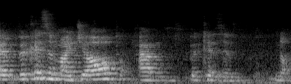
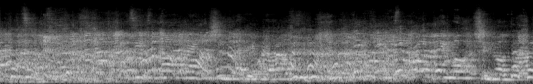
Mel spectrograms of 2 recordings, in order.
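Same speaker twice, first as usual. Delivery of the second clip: louder, higher, through real laughter; laughing aside; 7 semitones higher, 6 dB louder than usual. Real, not acted. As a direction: laugh while calling out the joke. Joking aside about absent husband, room laughing.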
